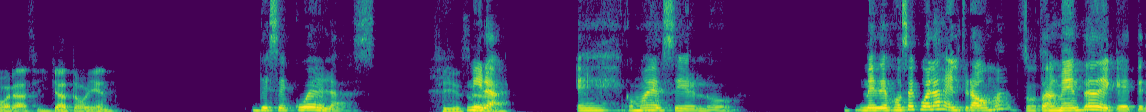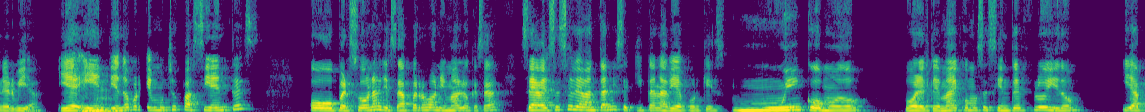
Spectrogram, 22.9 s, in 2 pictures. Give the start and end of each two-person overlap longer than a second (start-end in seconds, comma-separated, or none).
none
